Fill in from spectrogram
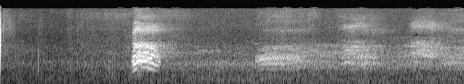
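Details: At the music pavilion in König-Albert-Park, where three crow breeding pairs' territories collide, a crow gives one loud, raspy caw, followed by three softer, drawn-out caws at roughly even intervals.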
